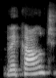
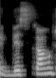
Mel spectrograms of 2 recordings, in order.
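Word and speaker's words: Viscount: वे जिसका नाम था वे काउंट बेकली सो यहां पर य विस्काउंट नहीं है कभी भी इसका जो प्रोनंसिएशन है वो रंग मत कीजिए क्यक कई बच्चे इसको विस्काउंट पढ़ेंगे इसमें एस साइलेंट होता है तो इसका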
